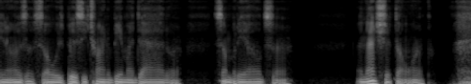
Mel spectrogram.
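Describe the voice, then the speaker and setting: A man with a very deep, low pitch and a dark, mellow tone speaks at a moderate pace in a New York accent, his intonation monotone and flat. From New York City (the Bronx). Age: 70s. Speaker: musician. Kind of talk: casual chat. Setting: studio.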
